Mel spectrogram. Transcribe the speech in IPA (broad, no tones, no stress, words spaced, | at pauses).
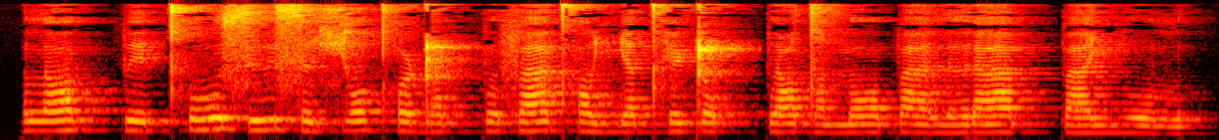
lɒpːe t̪ʰo sɨsə çɔt̪ʰɔ ɖɒpːəfat̪ʰɒ ɲat̪ʰeʈɔ pːədˤə nɔpa lə ɾa pːaɲol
